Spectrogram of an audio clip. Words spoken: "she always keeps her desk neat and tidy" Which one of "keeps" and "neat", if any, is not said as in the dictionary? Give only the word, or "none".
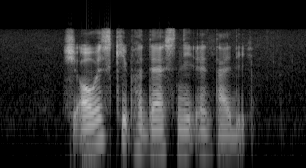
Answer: keeps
